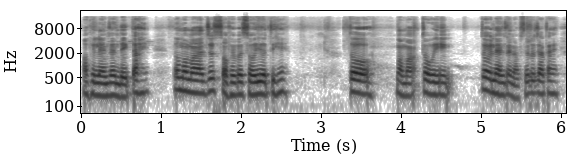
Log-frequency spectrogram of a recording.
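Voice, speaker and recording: A woman's voice: medium pitch, steady tone, fairly quick, mellow. A woman reading fanfiction as casual storytelling, rambling with restarts. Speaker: fanfiction reader.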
